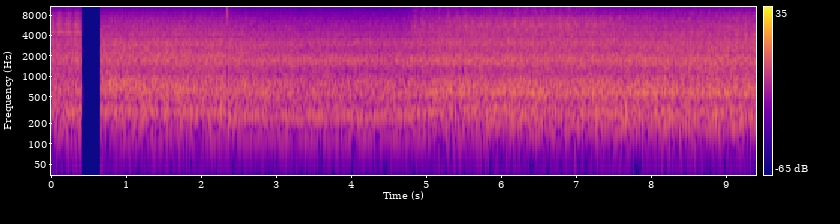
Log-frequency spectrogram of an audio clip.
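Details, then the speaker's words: December 1995 Carrier VisionAire 6050 BTU 6 A window A/C: with fan off the front thermostat sensed cold and shut the compressor off, then restarted it when the fan came back on; sharp click and hum shift; compressor short cycling. "then when i put the fan back on running there uh the thermostat said okay fire it back up and of course that was short cycling the compressor"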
